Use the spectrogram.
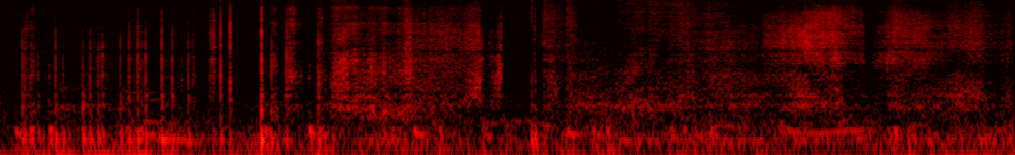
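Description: Long nails rub and scratch across the glossy card cover of a thick blue paperback book held upright. Twenty quiet, steady scratching strokes repeat at a regular pace, each a short dry rasp with a low rumble underneath and a faint bright hiss.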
